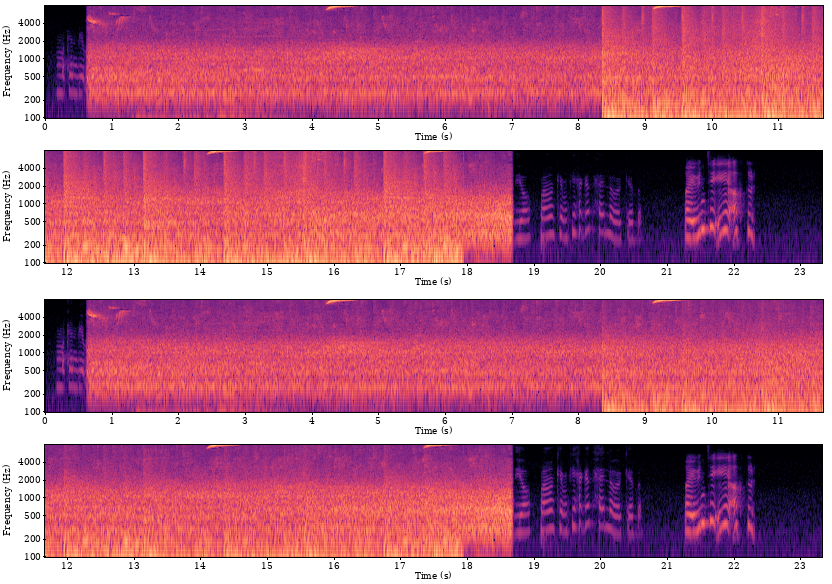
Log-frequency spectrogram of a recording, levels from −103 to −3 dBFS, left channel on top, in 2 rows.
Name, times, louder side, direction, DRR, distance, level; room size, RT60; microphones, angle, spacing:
sound 1, 0.6-18.7, right 1 dB, 5° right, 0.6 m, -27 dB
sound 2, 1.3-7.9 8.1-8.9 9.2-11.3, left 3 dB, 30° left, 1.3 m, -45 dB
sound 3, 8.3-17.9, left 4 dB, 85° left, 0.6 m, -25 dB
voice 1, 13.9-20.6, right 3 dB, 80° right, 7.8 m, -53 dB
voice 2, 21.3-22.3, left 1 dB, 15° left, 7.5 m, -41 dB
head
